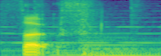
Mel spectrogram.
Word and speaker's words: Thoth: So it's actually pronounced Thoth.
